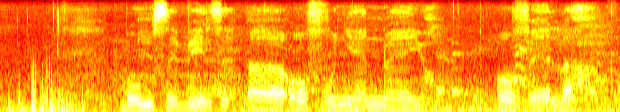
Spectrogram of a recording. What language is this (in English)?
Xhosa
